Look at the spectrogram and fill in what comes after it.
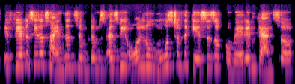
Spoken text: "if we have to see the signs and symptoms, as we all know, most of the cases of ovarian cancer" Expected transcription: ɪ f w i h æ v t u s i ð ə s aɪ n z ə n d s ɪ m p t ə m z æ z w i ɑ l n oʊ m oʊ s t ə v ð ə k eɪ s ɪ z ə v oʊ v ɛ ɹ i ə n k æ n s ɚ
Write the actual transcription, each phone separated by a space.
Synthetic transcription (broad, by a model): ɪ f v i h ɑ t u s i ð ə s aɪ n z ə n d s ɪ m p t ə m z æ z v i ɑ l n oʊ m oʊ s t ə v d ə k eɪ s ɪ z ə v oʊ v ɛ ɹ i ə n k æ n s ɚ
